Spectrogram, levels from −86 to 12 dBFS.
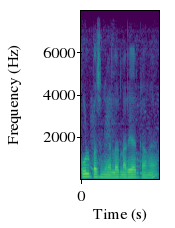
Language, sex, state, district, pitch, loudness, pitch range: Tamil, male, Tamil Nadu, Nilgiris, 115 Hz, -17 LUFS, 110-125 Hz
